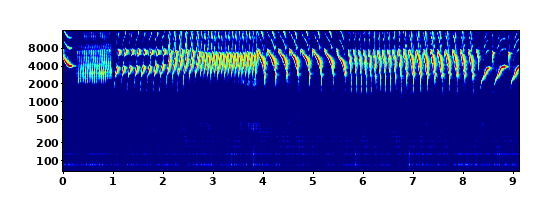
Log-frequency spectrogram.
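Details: Canary song offered for training other canaries, labelled Belgian canary song: a loud, clear song opening with a buzzy note, then long rapid trills of repeated rising and falling whistled syllables, about four per second, changing tempo between phrases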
